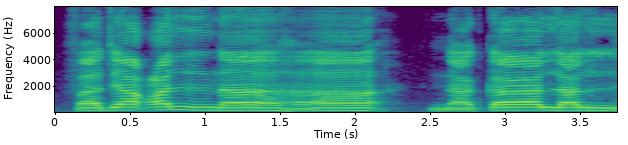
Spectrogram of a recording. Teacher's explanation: এলামকে ধরবে, তবে এখানে গুণনা করা যাবে না। তানবিনের পর লাম আসছে, আমরা একটা জবর দিয়ে এলামের সাথে মিলায় পড়ব, এটাকে বলা হয় ইদগামে বেলা গুণনা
